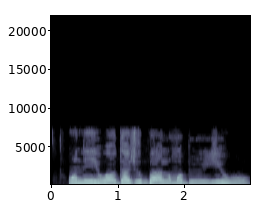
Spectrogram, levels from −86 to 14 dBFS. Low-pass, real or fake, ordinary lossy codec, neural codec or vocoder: 7.2 kHz; real; none; none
